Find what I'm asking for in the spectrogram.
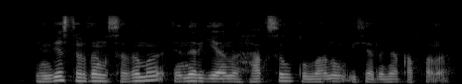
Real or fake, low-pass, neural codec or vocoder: fake; 9.9 kHz; vocoder, 22.05 kHz, 80 mel bands, WaveNeXt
